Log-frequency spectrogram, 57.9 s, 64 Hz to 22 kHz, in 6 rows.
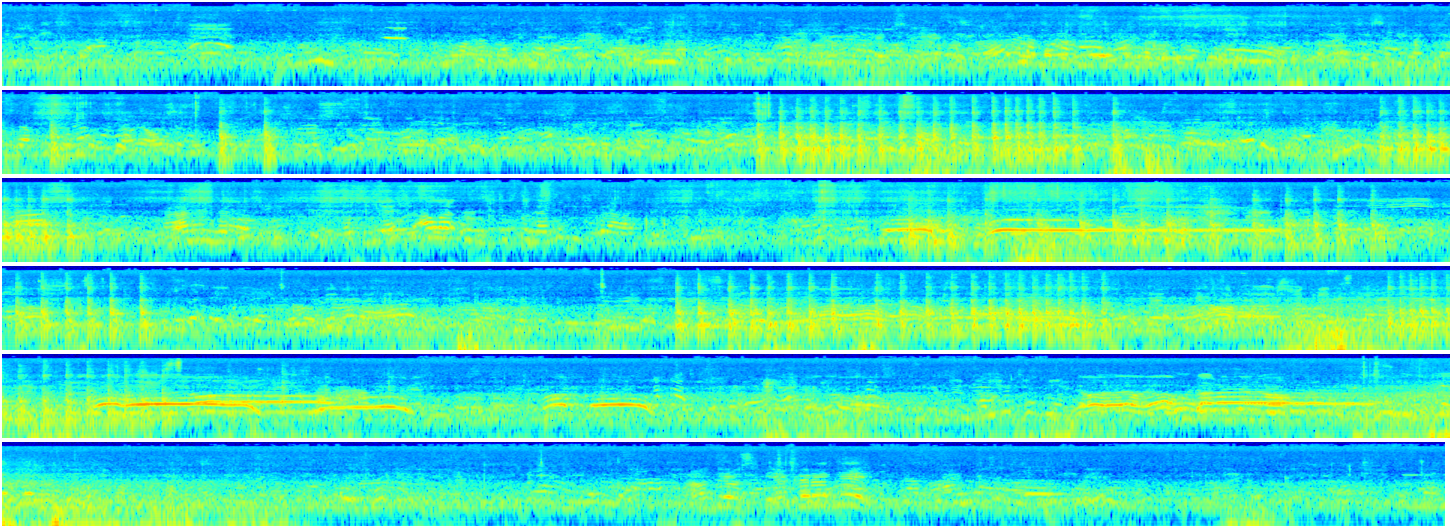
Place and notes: Snezka mountain, Czechia, from the grass perspective
15 August, 12:20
